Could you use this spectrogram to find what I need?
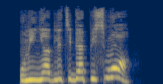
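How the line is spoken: Shouting into darkness. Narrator (Russian): крикнула она в темноту

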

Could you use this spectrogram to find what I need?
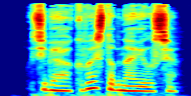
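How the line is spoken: Uncertain half-whisper. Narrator (Russian): Неуверенно, спросила полушепотом Хейта монах

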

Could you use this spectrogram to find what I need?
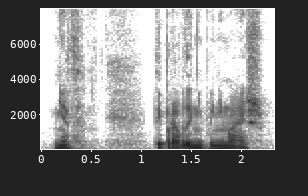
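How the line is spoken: Sighed. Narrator (Russian): вздохнул Вар

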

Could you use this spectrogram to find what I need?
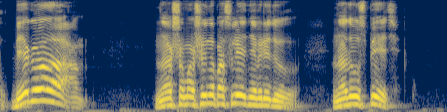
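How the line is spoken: Angrier shout. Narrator (Russian): еще злее выкрикнул

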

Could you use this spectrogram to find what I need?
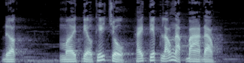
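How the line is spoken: Cold, proud. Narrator (Vietnamese): hào khí trong lòng đại hòa thượng chợt dâng lên, lão lạnh lùng nói

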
